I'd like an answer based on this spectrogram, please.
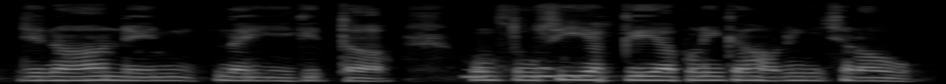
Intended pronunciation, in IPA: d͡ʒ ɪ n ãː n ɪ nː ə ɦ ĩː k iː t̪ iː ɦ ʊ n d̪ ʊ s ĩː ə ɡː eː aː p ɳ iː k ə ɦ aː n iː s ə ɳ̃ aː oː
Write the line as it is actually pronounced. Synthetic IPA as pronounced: d͡ʒ ɪ n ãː n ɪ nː ə ɦ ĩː k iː t̪ aː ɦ ʊ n t̪ ʊ s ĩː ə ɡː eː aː p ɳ iː k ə ɦ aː n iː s ə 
